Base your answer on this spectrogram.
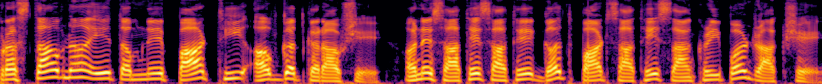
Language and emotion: Gujarati, neutral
